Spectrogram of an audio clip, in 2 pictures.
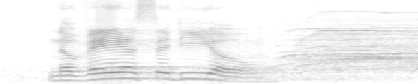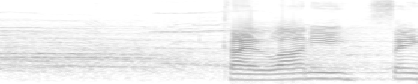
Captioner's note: audience cheering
